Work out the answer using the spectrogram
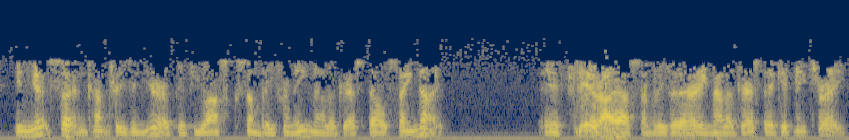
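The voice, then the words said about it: European accent. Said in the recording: “I've actually worked both in Europe, as you can probably tell by my accent”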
